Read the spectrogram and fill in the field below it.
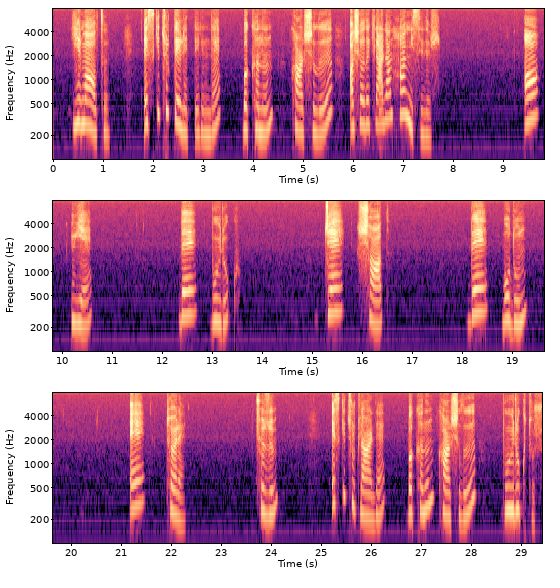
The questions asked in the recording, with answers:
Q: Eski Türk devletlerinde bakanın karşılığı aşağıdakilerden hangisidir?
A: Yanıt: B'dir. Buyruk.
